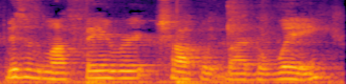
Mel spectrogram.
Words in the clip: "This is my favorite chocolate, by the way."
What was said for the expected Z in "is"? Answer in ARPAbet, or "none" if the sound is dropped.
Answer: Z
